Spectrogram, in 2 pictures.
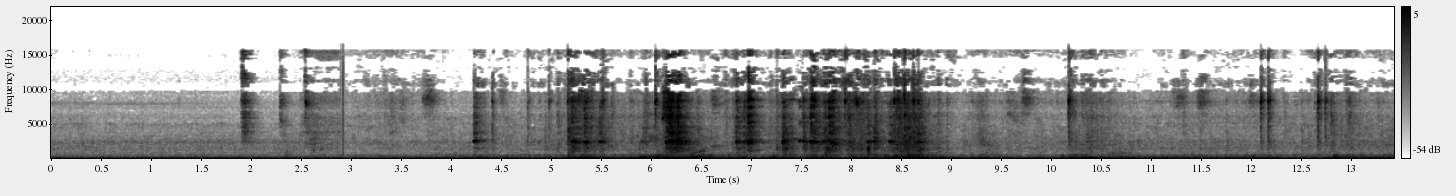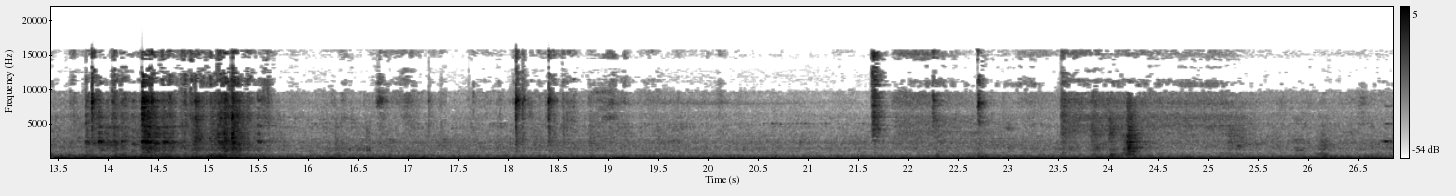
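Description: The bus rattles and creaks as it rolls along.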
